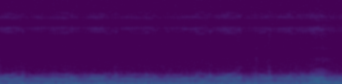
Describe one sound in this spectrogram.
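Water laps gently against a boat.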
